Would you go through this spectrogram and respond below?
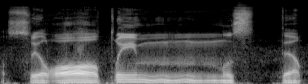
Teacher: स्वाद को मोटा, रा को मोटा, रा के ऊपर खड़ी ज़बर है, ठीक है, रा को मोटा अदा किया जाएगा।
